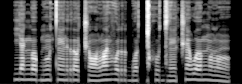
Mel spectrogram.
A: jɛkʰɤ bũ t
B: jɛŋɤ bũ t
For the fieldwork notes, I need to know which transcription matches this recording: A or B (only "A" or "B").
B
